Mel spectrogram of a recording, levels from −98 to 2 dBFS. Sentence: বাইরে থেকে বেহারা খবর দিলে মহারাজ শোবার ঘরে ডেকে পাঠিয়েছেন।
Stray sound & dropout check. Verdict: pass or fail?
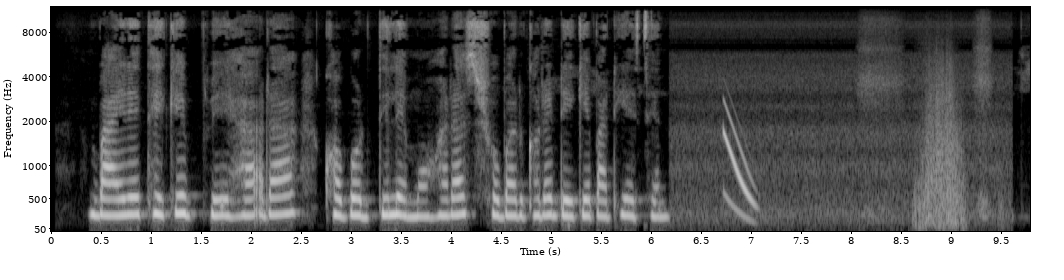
fail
